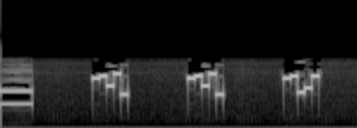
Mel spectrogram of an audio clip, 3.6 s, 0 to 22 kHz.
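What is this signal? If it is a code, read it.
Five-tone selective call (ZVEI), heard as quick runs of five tones, tones of about 70 ms. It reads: 89501 89501 89249
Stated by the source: SDR recording of ZVEI five-tone selective call 89123, from the Feuerwehr Orlamünde (fire brigade) server.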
